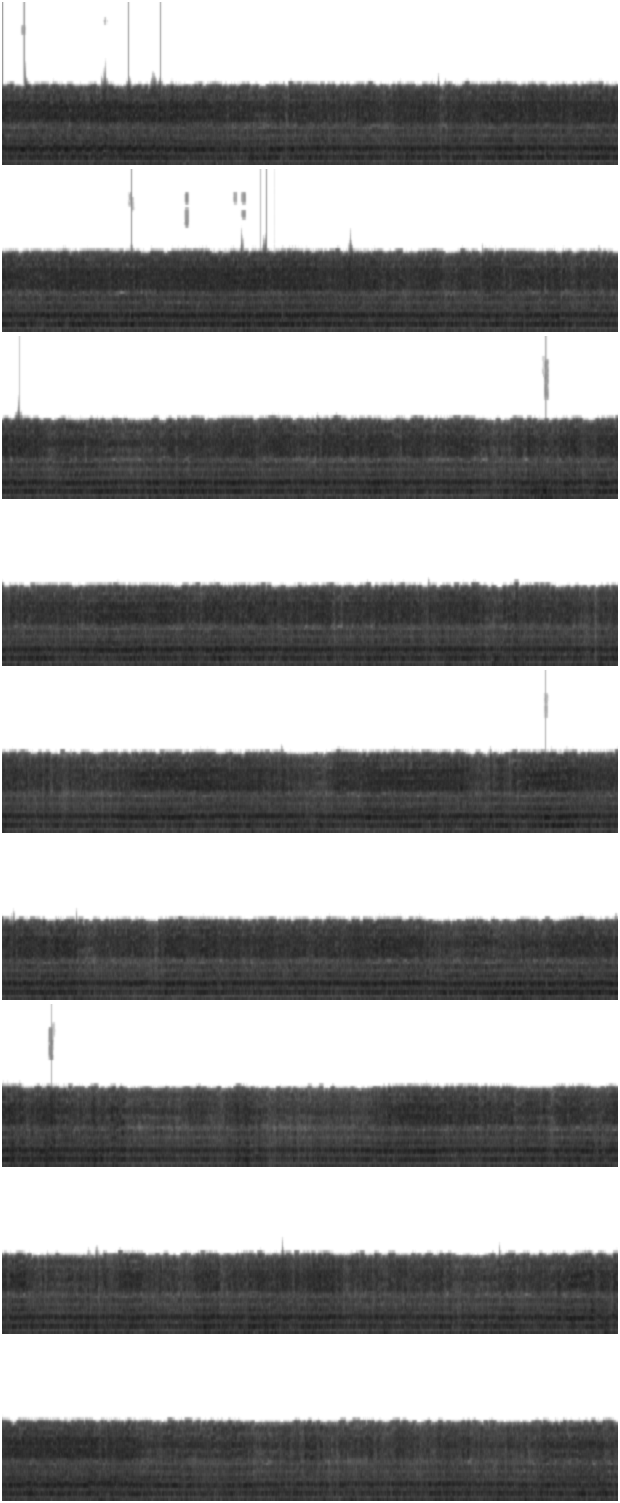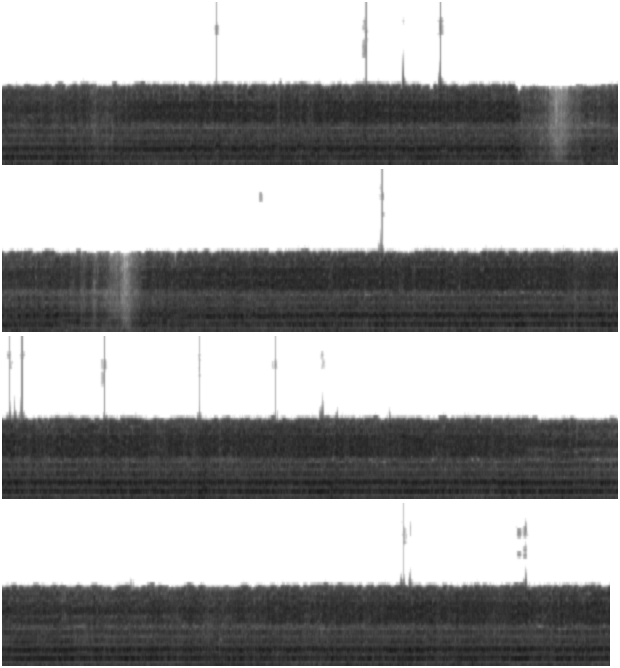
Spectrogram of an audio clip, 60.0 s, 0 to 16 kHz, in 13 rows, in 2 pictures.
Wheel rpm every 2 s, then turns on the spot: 200, 230, 230, 240, 230, 230, 230, 230, 240, 230, 230, 230, 230, 230, 230, 230, 230, 230, 220, 220, 230, 210, 180, 110, 230, 230, 230, 230, 230, 230.
none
